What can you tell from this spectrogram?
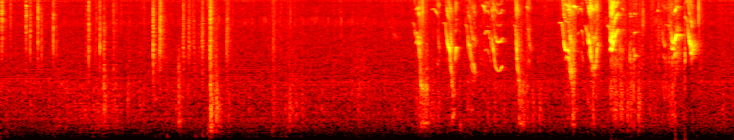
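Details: Richardson's ground squirrels fighting while digging: scattered scratching and clicks of digging at first, then a burst of sharp, high, descending squeaks and chattering notes in quick irregular succession.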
